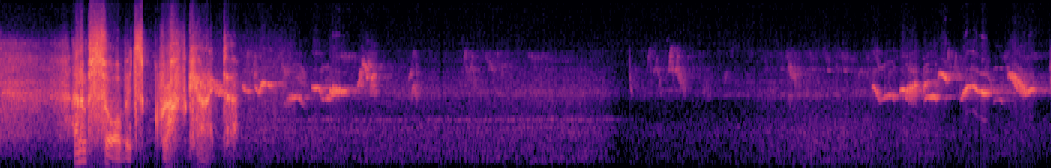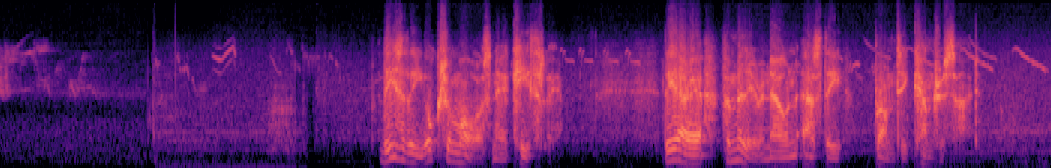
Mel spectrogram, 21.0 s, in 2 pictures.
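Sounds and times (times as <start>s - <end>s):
small birds chirping and twittering: 0.0s - 21.0s.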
